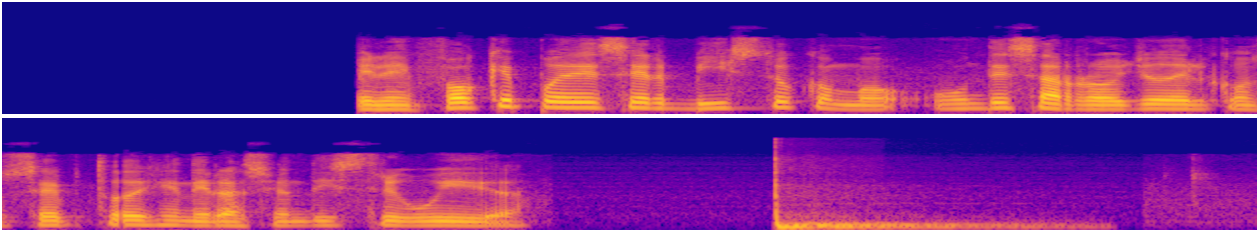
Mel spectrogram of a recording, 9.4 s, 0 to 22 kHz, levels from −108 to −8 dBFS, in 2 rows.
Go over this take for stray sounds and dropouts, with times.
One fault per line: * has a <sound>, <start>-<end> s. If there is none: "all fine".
* has a thud, 7.6-8.9 s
